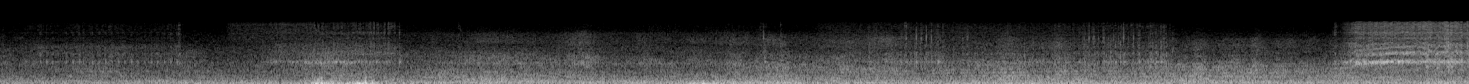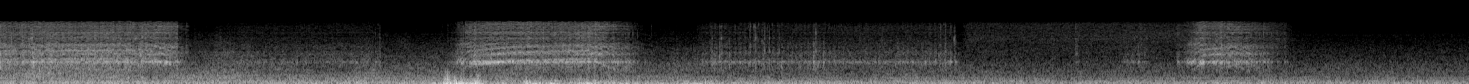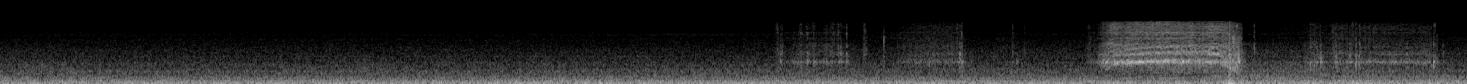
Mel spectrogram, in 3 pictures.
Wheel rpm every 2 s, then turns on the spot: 20, 30, 10, 20, 30, 30, 20, 150, 40, 50, 60, 30, 10, 30, 0, 0, 0, 0, 10, 10, 70, 30.
4-12 16-18 22-24 42-44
